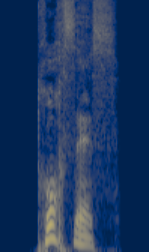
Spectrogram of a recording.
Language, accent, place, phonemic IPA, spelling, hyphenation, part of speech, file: German, Germany, Berlin, /ˈtʁʊx.zɛs/, Truchsess, Truch‧sess, noun, De-Truchsess.ogg
- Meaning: steward of a princely household, sewer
